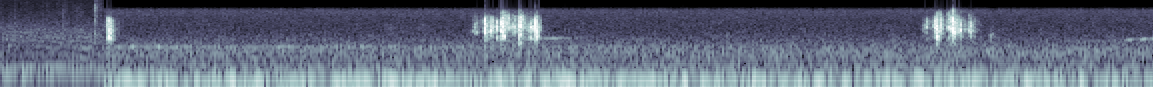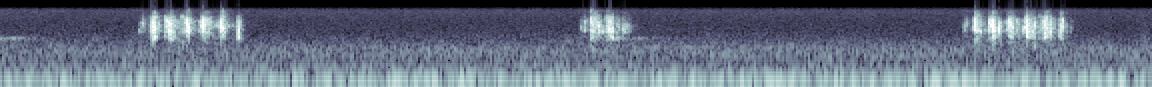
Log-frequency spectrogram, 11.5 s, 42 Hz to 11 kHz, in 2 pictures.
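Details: Blue band-winged grasshopper, Oedipoda caerulescens, at Mörnsheim, Germany, on 14 July 2023: short rasping buzzy bursts of about half a second, repeated roughly every two seconds, over a low steady hiss.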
